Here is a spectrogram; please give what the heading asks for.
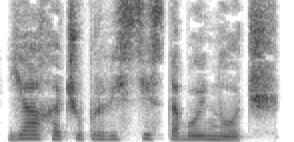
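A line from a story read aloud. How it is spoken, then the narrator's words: Breathless. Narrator (Russian): выдохнула Энсли, не собираясь отступать от своего решения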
